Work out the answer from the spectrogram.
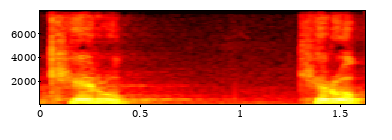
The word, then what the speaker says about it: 케룹: 원래는 히브리 말로 읽으면 케룹, 복수로 하면 케루빔 이렇게 돼요. 우리는 그냥 발음대로 한글 발음대로 그룹이 아닙니다.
